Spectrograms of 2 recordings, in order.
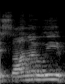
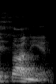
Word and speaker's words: ثانية: Because in Arabic usually you say ثانوي. You can say Thanawi, but in Farsi we say Thaniya.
